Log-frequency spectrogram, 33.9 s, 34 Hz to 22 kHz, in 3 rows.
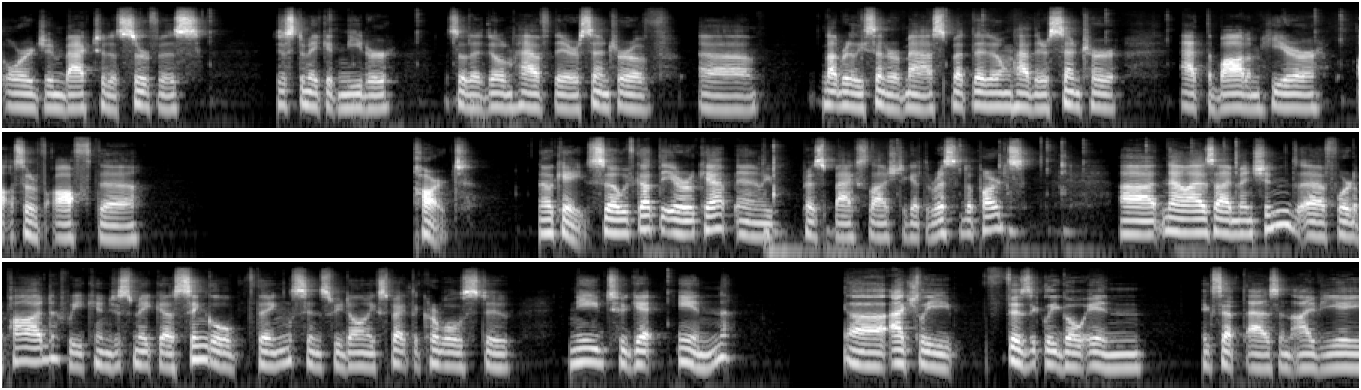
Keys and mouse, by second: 1.8-2.8 middle drag, 3.0 click, 3.5 middle click, 3.9 click, 7.9-8.2 middle drag, 9.3-9.8 middle drag, 11.0 middle drag, 13.3 click, 16.2-17.7 drag, 17.7 KP_Divide, 18.8-19.2 middle drag, 19.2 click, 19.8 middle drag, 20.4-20.9 middle drag, 21.3 shift+middle drag, 24.2-27.9 drag, 28.2-29.4 middle drag, 32.8-33.9 drag.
